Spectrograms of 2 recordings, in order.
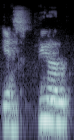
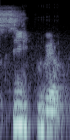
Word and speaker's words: SQL: अंतर्गत के डेटा का ओके तो इट is pronounced as एसक्यूएल और समटाइ्स सीक्यूएल मतलब एसक्यूएल को आप सीक्यूएल भी कहा बोल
